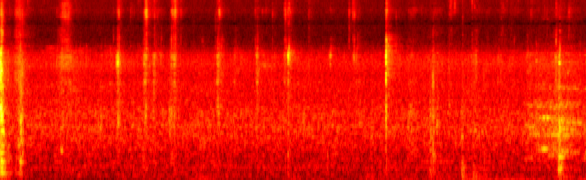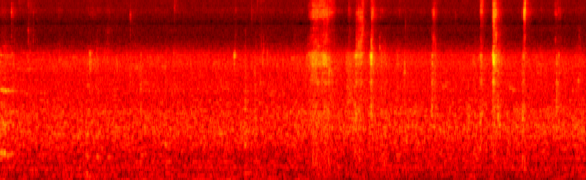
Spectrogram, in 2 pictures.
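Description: A woman slurps noodles.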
